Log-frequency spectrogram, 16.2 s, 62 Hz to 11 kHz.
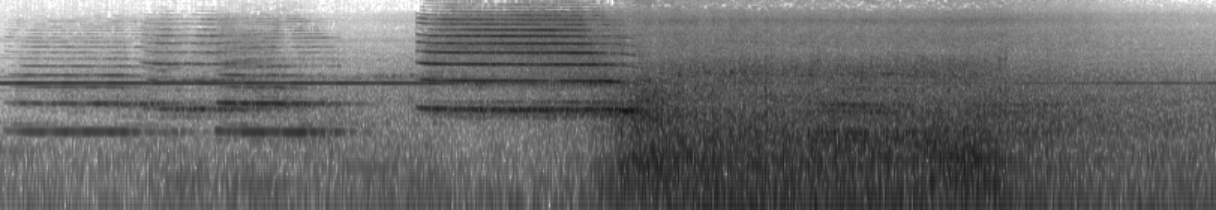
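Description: A Renfe Class 130 passenger train sounds its horn on approach, changing note partway. About five seconds in it gives a much louder long blast whose pitch drops as the train reaches the crossing. The train then rushes past at speed and fades away, while the crossing's warning bell keeps ringing a steady high note.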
